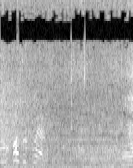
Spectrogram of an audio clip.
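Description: Small waves washing onto a sandy shore, with wind rumbling on the microphone. A short bit of voice comes in the first half second and again just before the end.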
